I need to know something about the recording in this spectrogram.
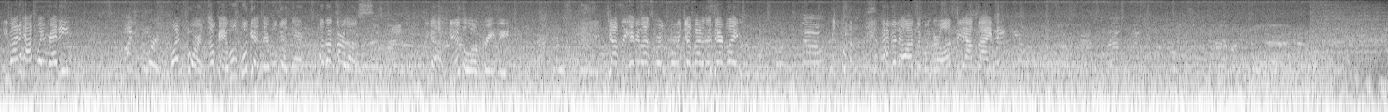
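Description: Loud, steady drone of a skydiving jump plane's engines and propellers heard inside the cabin. People's voices talk and call out over it now and then.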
